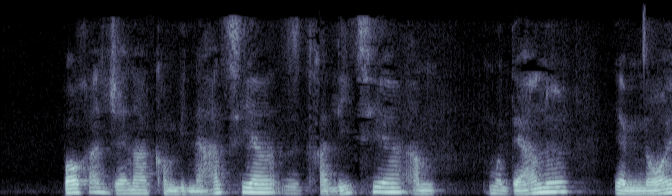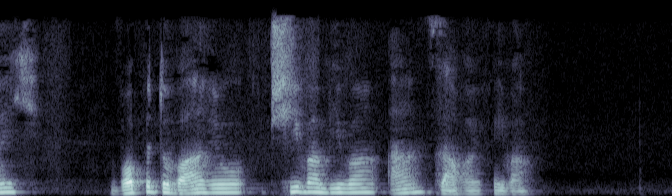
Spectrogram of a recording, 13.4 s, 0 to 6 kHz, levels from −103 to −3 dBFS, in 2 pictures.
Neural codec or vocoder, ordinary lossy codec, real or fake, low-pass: none; AAC, 24 kbps; real; 5.4 kHz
